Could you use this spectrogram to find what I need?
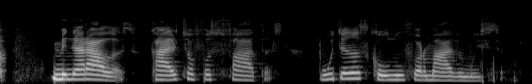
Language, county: Lithuanian, Vilnius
